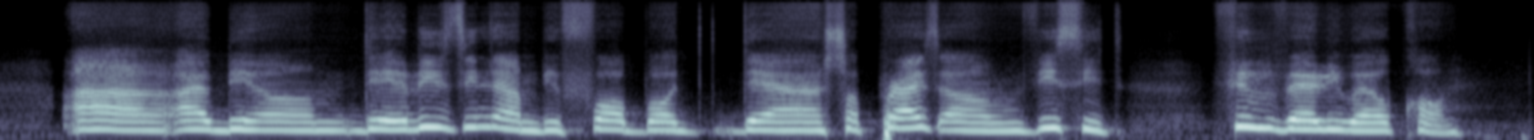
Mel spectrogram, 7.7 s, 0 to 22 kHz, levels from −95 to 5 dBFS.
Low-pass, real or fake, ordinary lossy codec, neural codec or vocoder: none; fake; none; autoencoder, 48 kHz, 32 numbers a frame, DAC-VAE, trained on Japanese speech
